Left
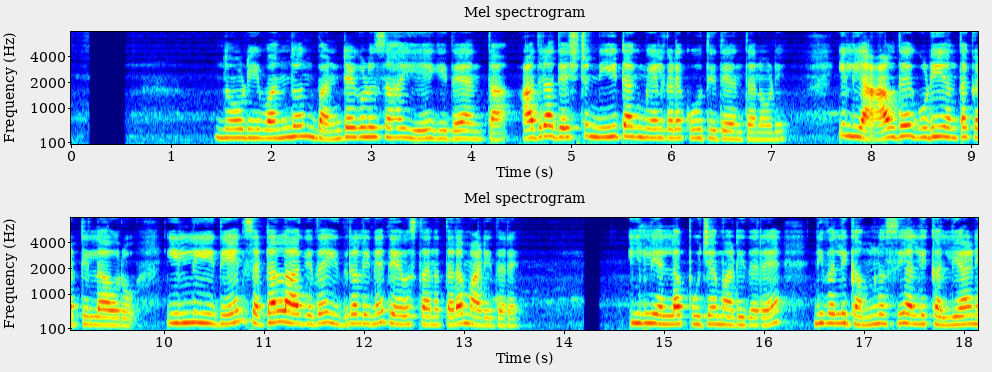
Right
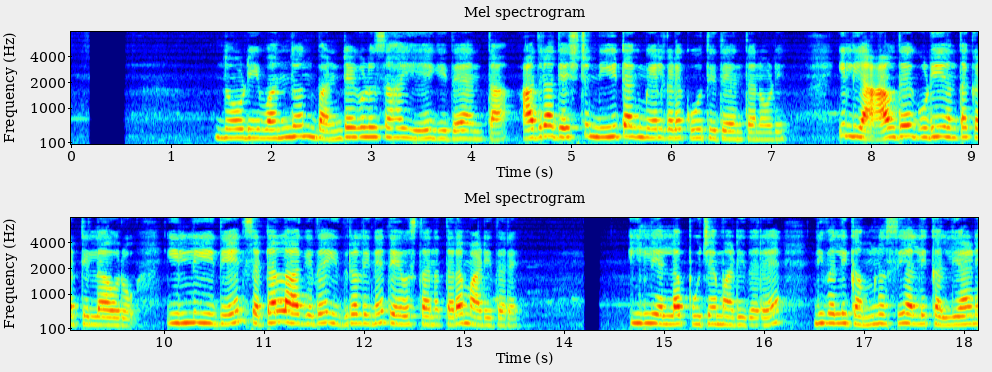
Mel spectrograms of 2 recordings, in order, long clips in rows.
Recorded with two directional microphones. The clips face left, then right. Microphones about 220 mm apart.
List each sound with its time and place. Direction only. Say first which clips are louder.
1.5 s a woman's voice: left 2 dB; 15° left (ahead or behind)
14.6 s speech: left 2 dB; 20° left (ahead or behind)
